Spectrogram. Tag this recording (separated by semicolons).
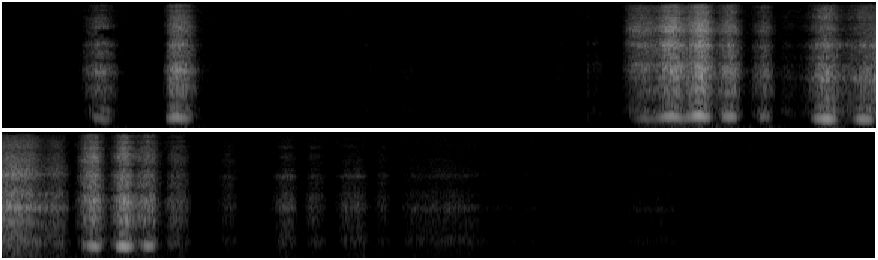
man; despair; sadness; crybaby; cry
